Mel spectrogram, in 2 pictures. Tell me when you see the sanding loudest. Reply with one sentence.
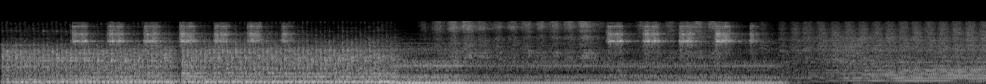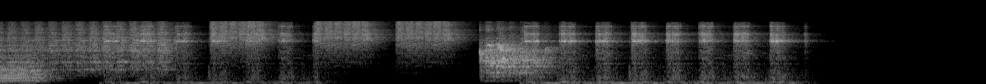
The loudest moment of the sanding is at 15 seconds.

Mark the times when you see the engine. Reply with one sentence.
You can hear the engine from 0.0 to 10.3 s.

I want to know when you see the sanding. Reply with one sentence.
You can hear the sanding from 4.2 to 15.4 s.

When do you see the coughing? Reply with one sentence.
The coughing can't be heard in this clip.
